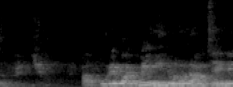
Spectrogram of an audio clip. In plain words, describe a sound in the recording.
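A woman speaks clearly and calmly close by.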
